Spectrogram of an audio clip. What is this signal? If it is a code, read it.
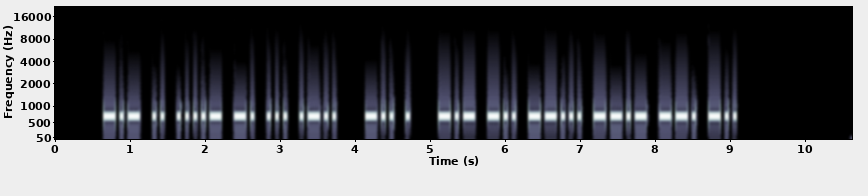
Morse code, heard as a keyed tone, about 22 wpm, 700 Hz. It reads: KI4NSL DE KD7QGD
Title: USA Callsign DE Callsign - 6 Characters - 22wpm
